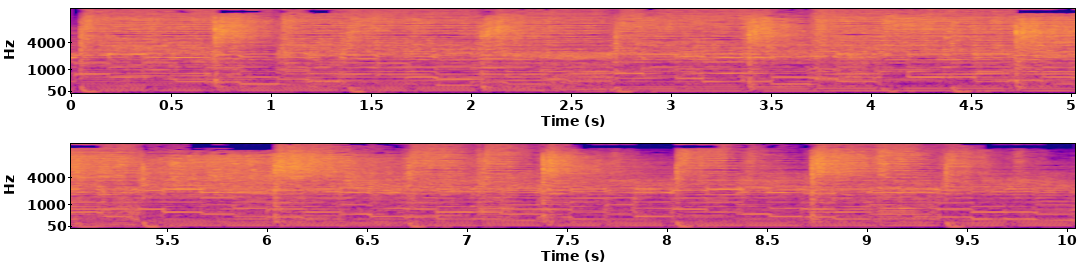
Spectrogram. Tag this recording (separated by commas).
tapping guitar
